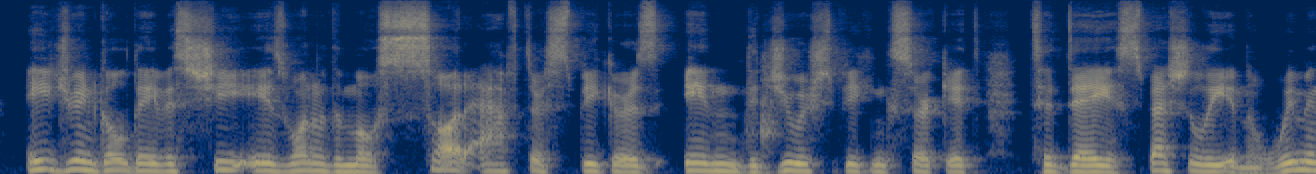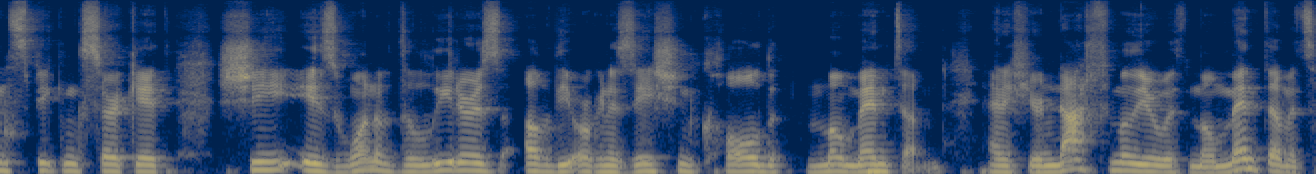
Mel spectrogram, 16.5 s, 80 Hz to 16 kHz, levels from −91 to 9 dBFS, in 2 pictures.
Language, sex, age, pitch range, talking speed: English, male, 30-49, 130-160 Hz, 155 wpm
